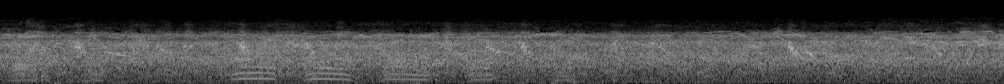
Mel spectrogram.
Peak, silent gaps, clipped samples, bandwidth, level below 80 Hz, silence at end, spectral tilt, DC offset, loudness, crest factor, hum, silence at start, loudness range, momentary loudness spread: -8 dBFS; none; under 0.1%; 11 kHz; -60 dBFS; 0 s; -1.5 dB/octave; under 0.1%; -23 LUFS; 16 dB; none; 0 s; 1 LU; 3 LU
